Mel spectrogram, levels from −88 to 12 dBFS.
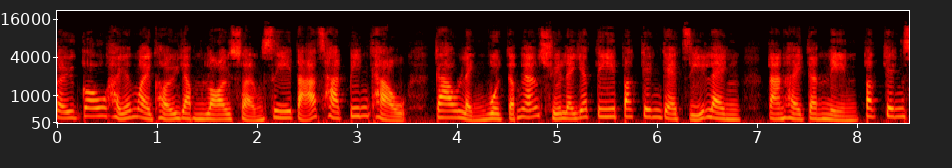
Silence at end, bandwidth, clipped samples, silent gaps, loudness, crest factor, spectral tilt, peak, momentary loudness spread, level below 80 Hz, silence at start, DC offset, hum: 0 s; 12.5 kHz; under 0.1%; none; -32 LUFS; 16 dB; -4.5 dB/octave; -14 dBFS; 4 LU; -64 dBFS; 0 s; under 0.1%; none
